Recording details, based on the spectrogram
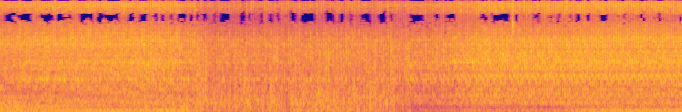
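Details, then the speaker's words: Diesel idling at startup after fitting CNC Fab high-pressure oil crossover lines: steady idle with a light, even clatter at a regular beat and nothing harsh; the idle is about the same as before, but the knocking noise is not as loud. "all right so I don't know about y'all but as far as startup I see about the same idol I can't tell a slight difference it's not as loud like as far as what people call the knocking noise"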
